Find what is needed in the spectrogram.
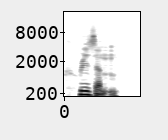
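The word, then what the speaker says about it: XRISM: The X-ray Imaging and Spectroscopy Mission, X-RISM for short, and pronounced like CRISM, is the launch's primary passenger from an orbit 350 miles above the Earth.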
